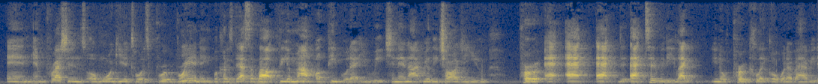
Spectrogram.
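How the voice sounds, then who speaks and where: A man giving an informal workshop explanation as an instructor, conversational, repeating phrases for emphasis and acting out hypothetical examples. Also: mid-range voice. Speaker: workshop instructor, advertising specialist. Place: indoor room at a radio station. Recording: roomy, echoey workshop recording.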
